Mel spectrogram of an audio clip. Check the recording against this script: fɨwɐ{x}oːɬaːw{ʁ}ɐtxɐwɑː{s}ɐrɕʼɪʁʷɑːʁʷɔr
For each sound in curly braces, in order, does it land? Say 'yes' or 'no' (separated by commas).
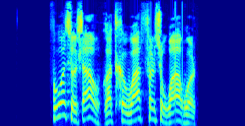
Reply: no, yes, no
